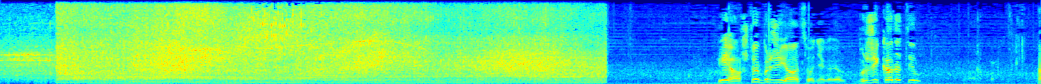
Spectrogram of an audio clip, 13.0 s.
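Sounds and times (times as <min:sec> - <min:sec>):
loud rushing noise: 0:00.0 - 0:07.6
car engines accelerating hard: 0:00.7 - 0:07.6.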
